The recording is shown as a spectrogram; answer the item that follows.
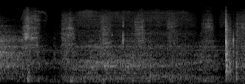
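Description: Flashlight tail cap being screwed onto the battery tube by hand: a soft, steady scraping of the threads turning.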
